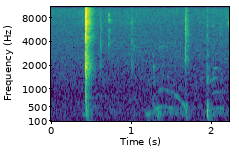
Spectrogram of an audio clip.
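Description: A single sharp plastic click about half a second in, from a drink bottle's cap being opened, then faint handling sounds and a second small click near the end.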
